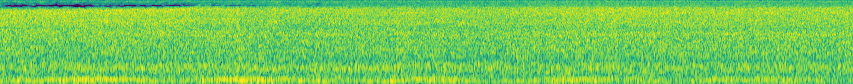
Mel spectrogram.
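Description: Steady, loud background noise of an underground metro station platform, mostly ventilation and rumble. A low hum swells and fades about every second and a half.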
